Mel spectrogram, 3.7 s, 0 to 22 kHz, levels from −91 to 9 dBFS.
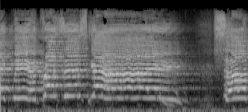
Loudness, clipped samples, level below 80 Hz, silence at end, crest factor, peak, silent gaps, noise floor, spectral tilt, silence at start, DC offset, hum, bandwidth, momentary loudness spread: -18 LUFS; under 0.1%; -56 dBFS; 0 s; 16 dB; -6 dBFS; none; -44 dBFS; 2.5 dB/octave; 0 s; under 0.1%; none; 16.5 kHz; 8 LU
